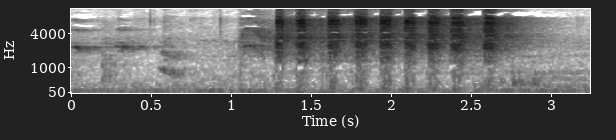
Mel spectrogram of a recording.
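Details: Budgerigars chirping: a quick series of about nine sharp, high, squawky notes evenly repeated over a second and a half, after softer scattered chirps at the start.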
